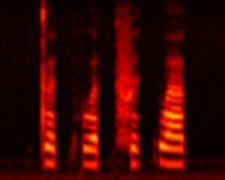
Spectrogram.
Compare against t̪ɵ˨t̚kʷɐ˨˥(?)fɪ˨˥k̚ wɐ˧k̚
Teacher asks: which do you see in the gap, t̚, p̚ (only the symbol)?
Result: t̚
